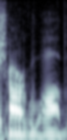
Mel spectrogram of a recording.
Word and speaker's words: Chargois: Am I still saying the name right? I'm just not getting my French right. – Chargois, but it doesn't matter. It's just, you're doing great.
